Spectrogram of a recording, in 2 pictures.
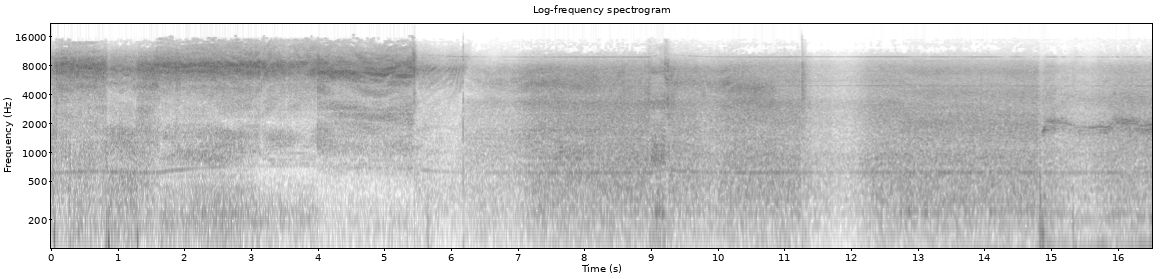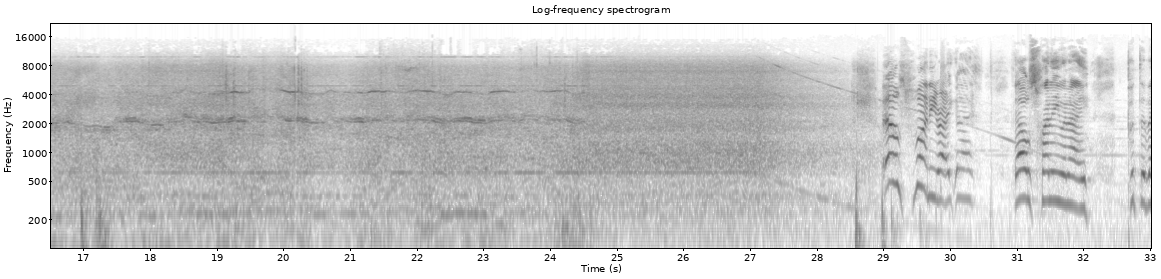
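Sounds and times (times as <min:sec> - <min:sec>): vacuum motor winding down: 0:00.0 - 0:29.3
vacuum cleaner running: 0:00.0 - 0:31.2
knocks: 0:14.8 - 0:18.4.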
